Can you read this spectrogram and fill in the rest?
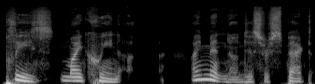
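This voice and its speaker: A man's voice: on the high side, very animated, slow pace, darkish tone, no echo, clean studio sound, exaggerated voice. An actor, a man, playing a frightened pony slave in a fan fiction audio drama, pleading and faltering.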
